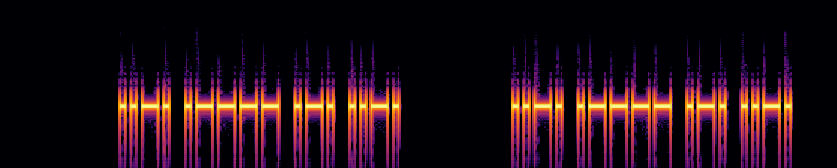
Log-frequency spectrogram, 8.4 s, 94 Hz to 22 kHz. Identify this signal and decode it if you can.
Morse code, heard as a keyed tone, about 22 wpm, 700 Hz. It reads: F1RF F1RF
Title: DXCC-100 Call Signs - 4 Characters - Repeated 2x - 22wpm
